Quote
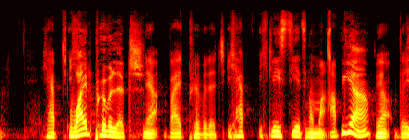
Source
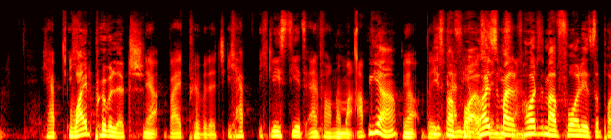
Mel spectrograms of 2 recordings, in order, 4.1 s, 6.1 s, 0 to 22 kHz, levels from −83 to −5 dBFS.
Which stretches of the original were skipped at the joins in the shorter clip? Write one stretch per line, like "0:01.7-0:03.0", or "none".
0:03.1-0:03.3

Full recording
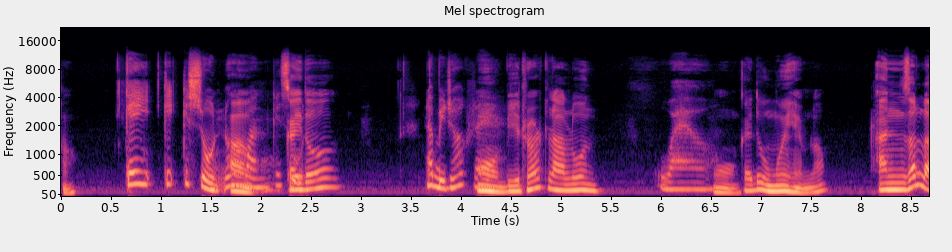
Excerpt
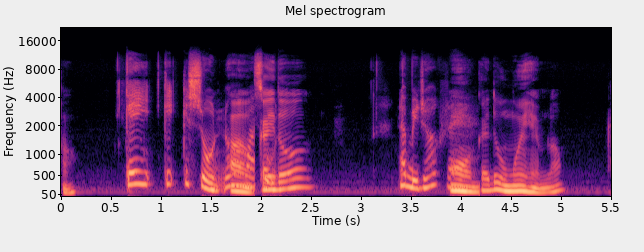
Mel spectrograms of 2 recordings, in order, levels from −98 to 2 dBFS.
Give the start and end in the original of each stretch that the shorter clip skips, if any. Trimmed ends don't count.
0:01.9-0:02.2
0:04.5-0:06.8

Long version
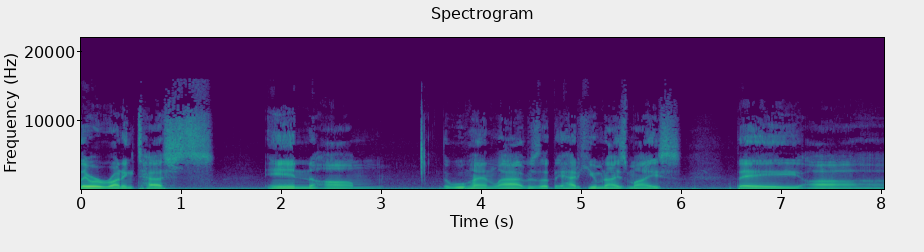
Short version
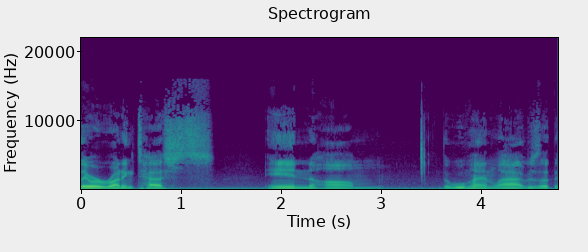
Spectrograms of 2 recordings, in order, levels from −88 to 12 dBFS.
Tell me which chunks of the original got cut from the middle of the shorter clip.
none

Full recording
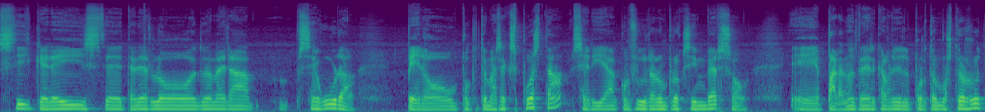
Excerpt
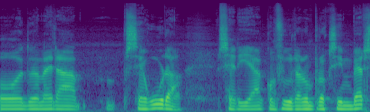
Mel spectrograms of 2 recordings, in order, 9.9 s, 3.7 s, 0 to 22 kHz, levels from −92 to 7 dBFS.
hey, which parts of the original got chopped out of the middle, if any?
0:03.9-0:05.7

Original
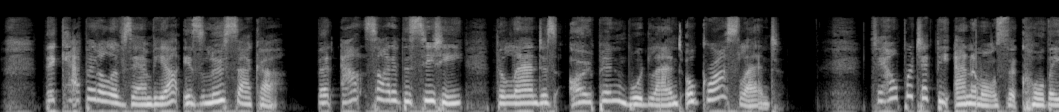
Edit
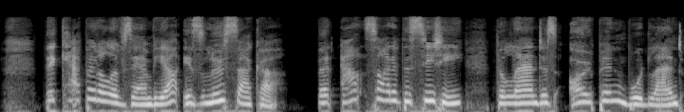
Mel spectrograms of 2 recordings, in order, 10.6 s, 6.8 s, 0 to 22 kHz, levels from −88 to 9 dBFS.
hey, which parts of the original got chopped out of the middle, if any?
none

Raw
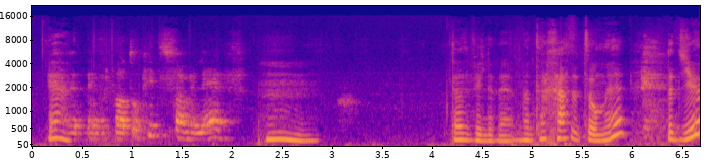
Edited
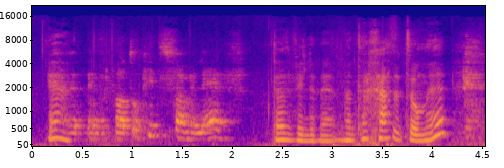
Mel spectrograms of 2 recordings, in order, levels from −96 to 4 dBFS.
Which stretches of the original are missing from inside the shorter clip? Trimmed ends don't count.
0:02.2-0:04.0

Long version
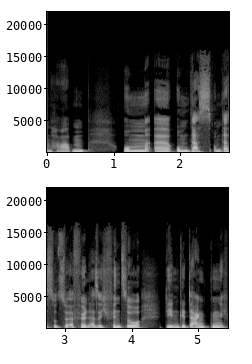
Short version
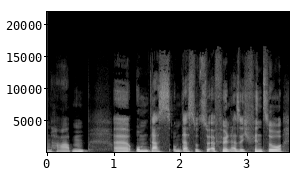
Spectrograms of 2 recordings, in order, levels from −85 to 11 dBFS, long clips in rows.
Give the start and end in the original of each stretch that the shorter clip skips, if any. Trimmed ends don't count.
0:01.0-0:01.6

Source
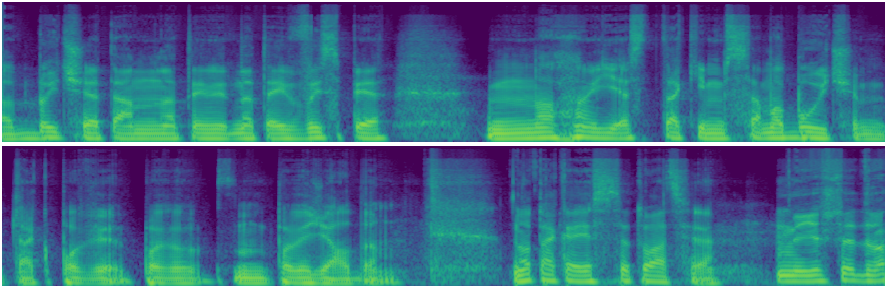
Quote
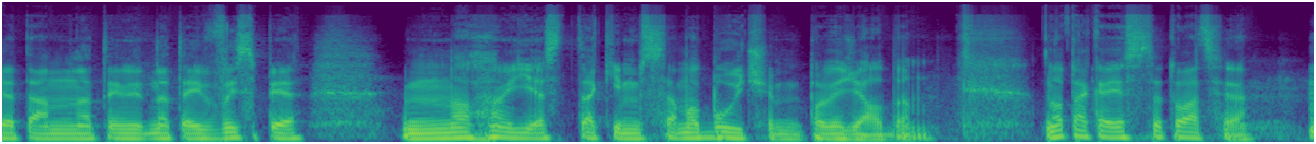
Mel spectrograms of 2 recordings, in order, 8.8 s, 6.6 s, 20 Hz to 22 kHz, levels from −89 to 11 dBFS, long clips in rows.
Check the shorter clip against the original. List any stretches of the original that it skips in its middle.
0:04.4-0:05.8

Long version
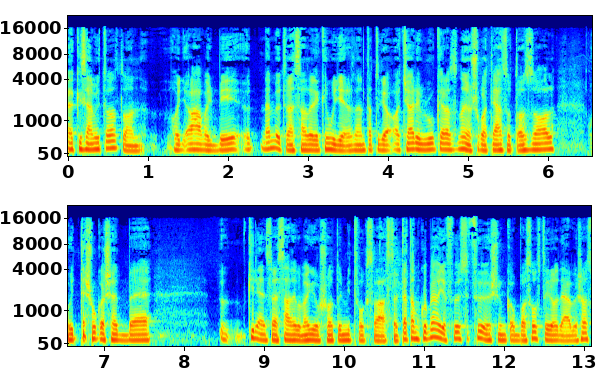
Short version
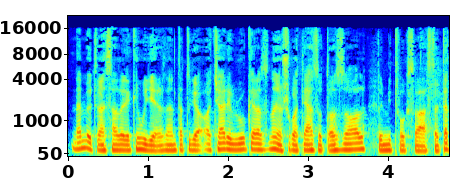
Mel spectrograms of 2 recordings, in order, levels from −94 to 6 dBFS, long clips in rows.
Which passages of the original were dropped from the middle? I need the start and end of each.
0:06.2-0:09.9

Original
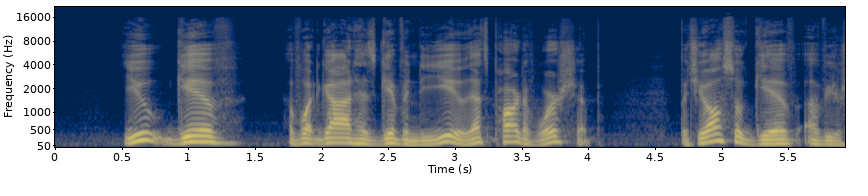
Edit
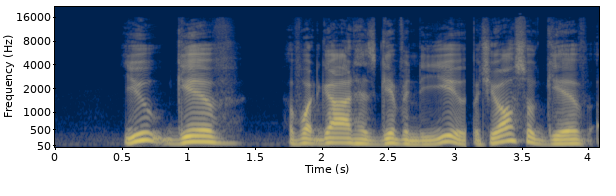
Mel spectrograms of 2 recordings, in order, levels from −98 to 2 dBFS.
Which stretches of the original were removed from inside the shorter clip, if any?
0:03.1-0:04.6

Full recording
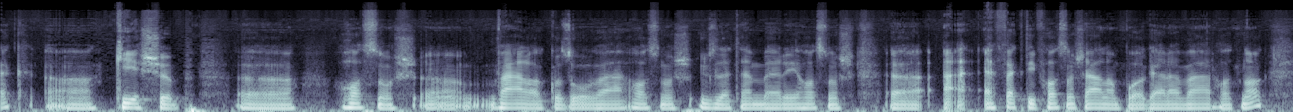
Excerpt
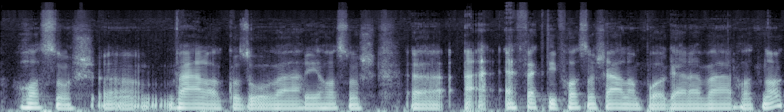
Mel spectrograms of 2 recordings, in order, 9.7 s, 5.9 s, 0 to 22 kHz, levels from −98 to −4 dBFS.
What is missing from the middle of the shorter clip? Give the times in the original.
0:04.7-0:05.9

